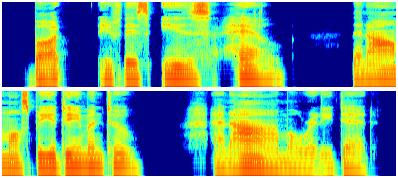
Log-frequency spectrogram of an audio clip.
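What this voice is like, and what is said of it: Elsa Dutton, low-register Southern accent. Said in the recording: “That's Elsa Dutton. It's quite tricky, but see how that lower register suits my voice ... I love the Southern accent's amazing.”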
